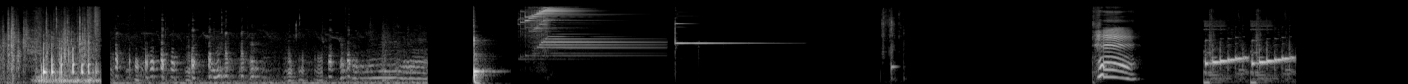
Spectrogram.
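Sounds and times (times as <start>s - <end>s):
cartoon hens cackling and clucking: 1.1s - 4.3s.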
